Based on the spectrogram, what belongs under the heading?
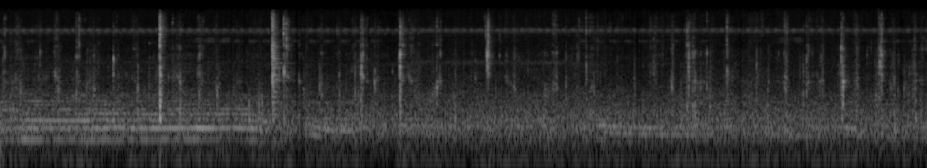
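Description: Close-up eating sounds: a mouth chewing fried crickets and bread, with irregular sharp crunches and mouth clicks, a few louder ones standing out.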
